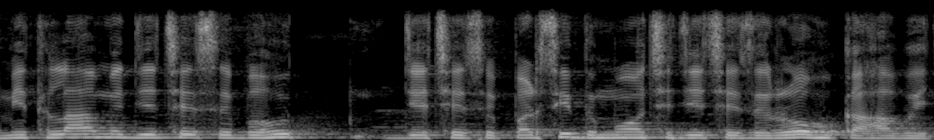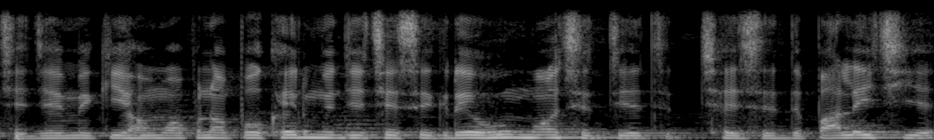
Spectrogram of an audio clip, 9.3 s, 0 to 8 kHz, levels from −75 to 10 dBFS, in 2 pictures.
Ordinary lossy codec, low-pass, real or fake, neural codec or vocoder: none; 7.2 kHz; real; none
